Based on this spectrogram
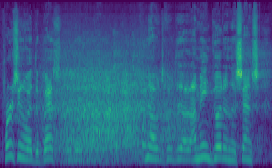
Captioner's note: audience laughing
